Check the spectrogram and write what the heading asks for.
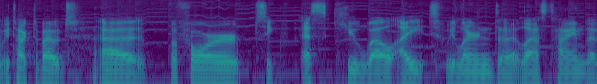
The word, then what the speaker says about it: SQLite: talked about uh before sqlite we learned last time that it's properly pronounced s q Lite like it's a supposedly a mineral um but that's in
